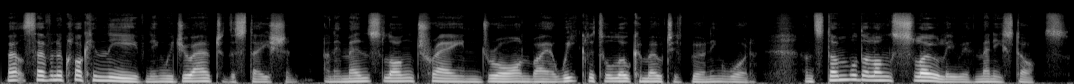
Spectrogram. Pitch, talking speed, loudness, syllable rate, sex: 140 Hz, 175 wpm, -18 LUFS, 4.8 syllables/s, male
